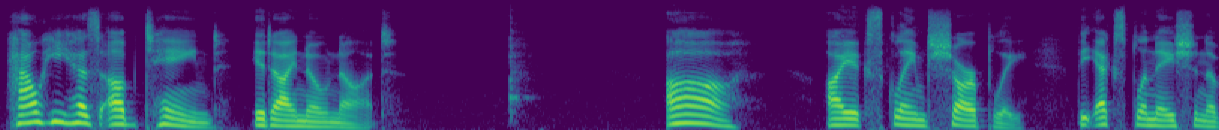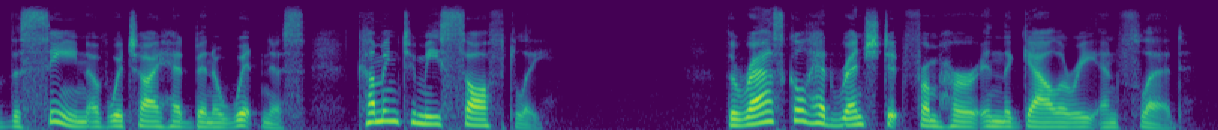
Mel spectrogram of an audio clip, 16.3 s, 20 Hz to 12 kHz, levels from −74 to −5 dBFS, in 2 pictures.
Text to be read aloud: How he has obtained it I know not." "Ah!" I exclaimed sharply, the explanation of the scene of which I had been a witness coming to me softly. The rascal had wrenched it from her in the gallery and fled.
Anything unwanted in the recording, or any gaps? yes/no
yes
